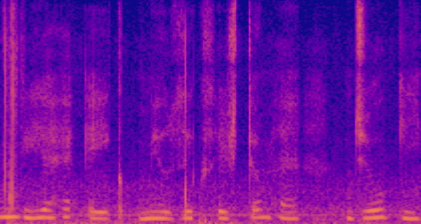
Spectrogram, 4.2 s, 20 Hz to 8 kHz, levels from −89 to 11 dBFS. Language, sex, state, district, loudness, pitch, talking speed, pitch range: Hindi, female, Punjab, Fazilka, -26 LUFS, 245 Hz, 100 wpm, 235-270 Hz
